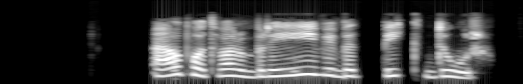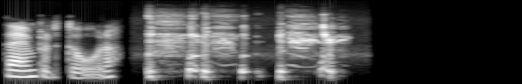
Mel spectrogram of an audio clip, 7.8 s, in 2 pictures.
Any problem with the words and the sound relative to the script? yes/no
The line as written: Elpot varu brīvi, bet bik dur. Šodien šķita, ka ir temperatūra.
yes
